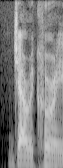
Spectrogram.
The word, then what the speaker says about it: Jari Kurri: But of course, Juri, Jerry Curry, if you pronounce it in English.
